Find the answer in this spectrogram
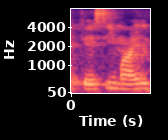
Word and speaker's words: facsimile: अगला है फेसी माइल, ठीक है, फेसी माइल बना हुआ है एन एग्जैक्ट कॉपी, किसी डॉक्यूमेंट का एग्जैक्ट कॉपी उसको बोलते हैं फेसी माइल।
